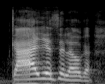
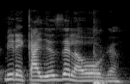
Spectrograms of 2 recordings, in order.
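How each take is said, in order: First: Louder playful shut-up; loud teasing hush; louder mock scolding. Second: Slow, drawn-out hush order; slow playful shush; slow mock scolding. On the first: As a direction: snap it out as a joking command. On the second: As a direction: lay it down slowly like a stern monk. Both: Joking mock monk scolding.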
